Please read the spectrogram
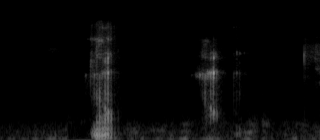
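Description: Mostly quiet, with a man's voice briefly saying "no" twice through a video-call connection, the first about two-thirds of a second in and the second fainter near the end.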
